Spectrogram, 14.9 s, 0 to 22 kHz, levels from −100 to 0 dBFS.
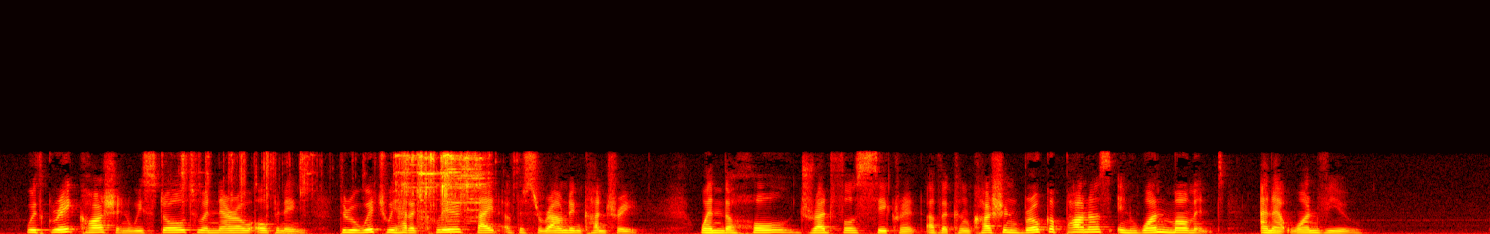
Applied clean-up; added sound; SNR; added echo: none; Cutlery, silverware; 7 dB; none.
